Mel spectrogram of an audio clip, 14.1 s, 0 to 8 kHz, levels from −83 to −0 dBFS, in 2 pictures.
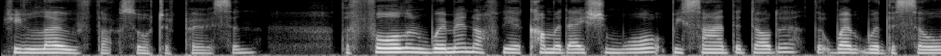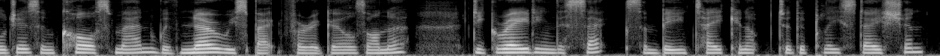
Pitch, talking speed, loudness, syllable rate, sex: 185 Hz, 180 wpm, -19 LUFS, 4.9 syllables/s, female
